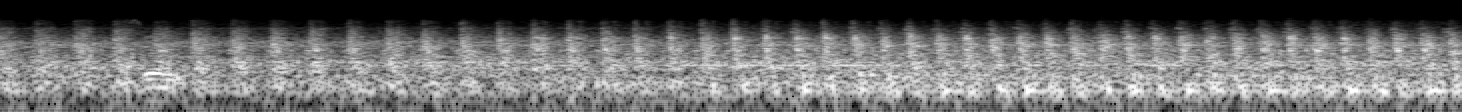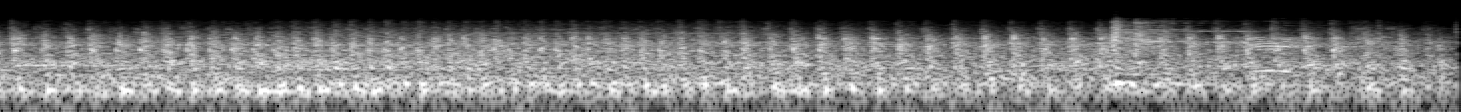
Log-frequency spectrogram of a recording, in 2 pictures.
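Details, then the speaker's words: Engine stopped during the first grass cut because it wasn't running. Now the starter cranks fast and steady, about three beats a second, with no catch or firing: cranks but won't start, cause unconfirmed. "sounds like she wants to start I stopped mowing because it wasn't running"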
